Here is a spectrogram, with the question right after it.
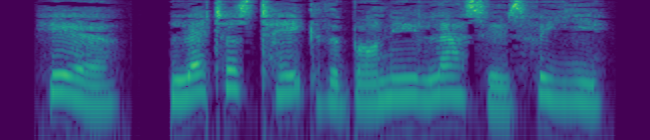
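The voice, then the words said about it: Very broad Scottish accent. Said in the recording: “in a very broad Scottish accent”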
